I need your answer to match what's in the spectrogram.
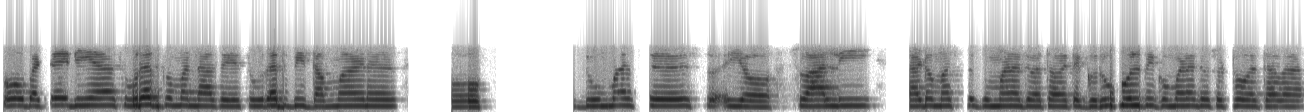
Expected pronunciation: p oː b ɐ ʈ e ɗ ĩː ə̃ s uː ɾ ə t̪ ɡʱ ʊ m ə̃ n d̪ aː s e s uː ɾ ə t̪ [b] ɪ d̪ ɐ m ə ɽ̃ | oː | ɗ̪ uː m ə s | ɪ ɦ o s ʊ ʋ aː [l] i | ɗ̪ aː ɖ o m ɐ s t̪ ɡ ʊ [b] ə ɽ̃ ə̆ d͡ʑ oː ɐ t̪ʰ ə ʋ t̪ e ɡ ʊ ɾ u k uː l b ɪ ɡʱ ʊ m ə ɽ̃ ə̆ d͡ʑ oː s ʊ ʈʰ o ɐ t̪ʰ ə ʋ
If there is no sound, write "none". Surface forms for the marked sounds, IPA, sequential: b, l, m

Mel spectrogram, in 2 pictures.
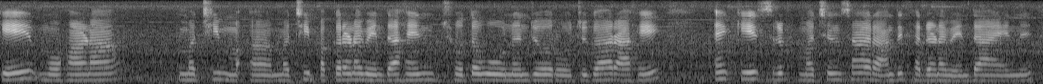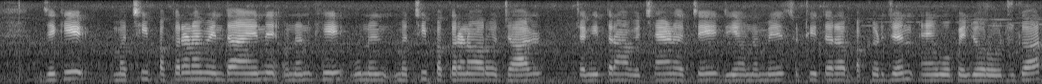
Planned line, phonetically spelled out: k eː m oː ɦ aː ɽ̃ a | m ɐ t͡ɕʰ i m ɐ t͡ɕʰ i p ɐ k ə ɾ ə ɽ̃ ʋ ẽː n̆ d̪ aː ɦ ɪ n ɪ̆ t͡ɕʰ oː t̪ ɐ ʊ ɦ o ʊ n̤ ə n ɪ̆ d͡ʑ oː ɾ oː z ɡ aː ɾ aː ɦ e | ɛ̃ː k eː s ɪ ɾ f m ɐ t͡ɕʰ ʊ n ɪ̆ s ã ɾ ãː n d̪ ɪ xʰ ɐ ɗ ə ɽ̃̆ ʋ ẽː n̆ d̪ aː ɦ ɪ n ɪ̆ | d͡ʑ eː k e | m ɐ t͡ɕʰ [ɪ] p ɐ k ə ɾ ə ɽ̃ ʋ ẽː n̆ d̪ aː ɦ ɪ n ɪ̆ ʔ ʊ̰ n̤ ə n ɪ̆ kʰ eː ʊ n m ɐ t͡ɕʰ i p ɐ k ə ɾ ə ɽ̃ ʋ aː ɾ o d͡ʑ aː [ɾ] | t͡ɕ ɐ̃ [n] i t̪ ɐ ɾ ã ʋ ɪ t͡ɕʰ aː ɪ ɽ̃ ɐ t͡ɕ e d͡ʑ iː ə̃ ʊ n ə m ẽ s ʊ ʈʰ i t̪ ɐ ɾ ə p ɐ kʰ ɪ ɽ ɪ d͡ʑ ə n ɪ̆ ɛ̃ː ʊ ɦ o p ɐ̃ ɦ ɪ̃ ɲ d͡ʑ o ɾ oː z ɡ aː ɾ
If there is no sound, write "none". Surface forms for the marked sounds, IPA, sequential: i, l, ŋ

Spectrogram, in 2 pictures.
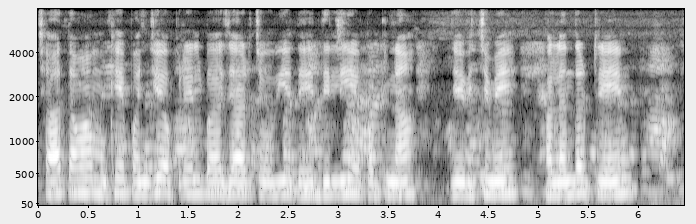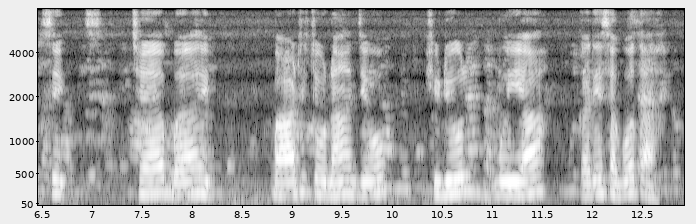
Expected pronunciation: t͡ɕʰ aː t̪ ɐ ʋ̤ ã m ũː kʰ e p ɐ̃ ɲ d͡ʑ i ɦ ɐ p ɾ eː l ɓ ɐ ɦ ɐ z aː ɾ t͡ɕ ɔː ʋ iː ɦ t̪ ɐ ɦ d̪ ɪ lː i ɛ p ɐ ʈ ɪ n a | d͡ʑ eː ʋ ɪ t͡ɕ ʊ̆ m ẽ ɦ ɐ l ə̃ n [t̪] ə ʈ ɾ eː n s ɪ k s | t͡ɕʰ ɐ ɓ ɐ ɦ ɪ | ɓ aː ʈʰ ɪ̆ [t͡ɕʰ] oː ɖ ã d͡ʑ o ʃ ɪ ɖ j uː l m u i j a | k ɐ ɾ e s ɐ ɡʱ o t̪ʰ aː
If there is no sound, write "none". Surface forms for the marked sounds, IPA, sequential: d̪, t͡ɕ

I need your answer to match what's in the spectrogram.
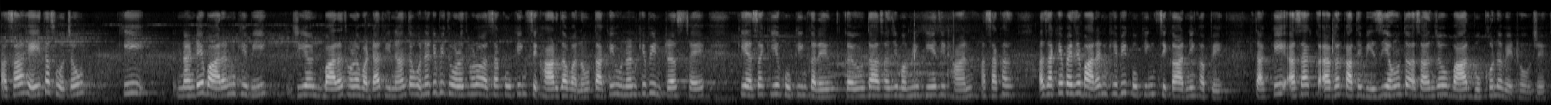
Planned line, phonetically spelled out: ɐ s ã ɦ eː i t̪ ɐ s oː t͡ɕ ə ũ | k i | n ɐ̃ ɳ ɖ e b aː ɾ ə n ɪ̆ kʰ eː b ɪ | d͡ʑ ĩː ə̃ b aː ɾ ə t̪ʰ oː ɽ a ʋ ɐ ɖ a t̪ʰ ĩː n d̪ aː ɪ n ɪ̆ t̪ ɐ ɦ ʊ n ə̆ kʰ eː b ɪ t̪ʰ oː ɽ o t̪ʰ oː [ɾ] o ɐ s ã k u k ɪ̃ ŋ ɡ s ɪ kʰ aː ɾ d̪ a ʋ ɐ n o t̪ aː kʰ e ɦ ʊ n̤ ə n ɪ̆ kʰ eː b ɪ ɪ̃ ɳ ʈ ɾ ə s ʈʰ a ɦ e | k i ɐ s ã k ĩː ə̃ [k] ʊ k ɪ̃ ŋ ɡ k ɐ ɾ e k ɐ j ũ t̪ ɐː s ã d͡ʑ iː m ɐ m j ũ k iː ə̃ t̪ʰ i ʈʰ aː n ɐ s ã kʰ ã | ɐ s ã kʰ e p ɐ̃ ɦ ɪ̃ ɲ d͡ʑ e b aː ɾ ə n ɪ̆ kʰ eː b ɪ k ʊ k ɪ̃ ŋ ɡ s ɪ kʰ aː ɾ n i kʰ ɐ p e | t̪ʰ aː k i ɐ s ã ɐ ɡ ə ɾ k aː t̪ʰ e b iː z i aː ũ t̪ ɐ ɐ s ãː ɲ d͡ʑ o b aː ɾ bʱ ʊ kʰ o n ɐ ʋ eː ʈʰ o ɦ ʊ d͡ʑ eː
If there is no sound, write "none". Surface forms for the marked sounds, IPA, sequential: ɽ, k

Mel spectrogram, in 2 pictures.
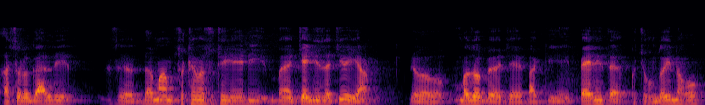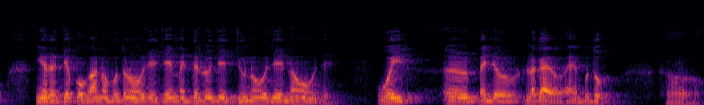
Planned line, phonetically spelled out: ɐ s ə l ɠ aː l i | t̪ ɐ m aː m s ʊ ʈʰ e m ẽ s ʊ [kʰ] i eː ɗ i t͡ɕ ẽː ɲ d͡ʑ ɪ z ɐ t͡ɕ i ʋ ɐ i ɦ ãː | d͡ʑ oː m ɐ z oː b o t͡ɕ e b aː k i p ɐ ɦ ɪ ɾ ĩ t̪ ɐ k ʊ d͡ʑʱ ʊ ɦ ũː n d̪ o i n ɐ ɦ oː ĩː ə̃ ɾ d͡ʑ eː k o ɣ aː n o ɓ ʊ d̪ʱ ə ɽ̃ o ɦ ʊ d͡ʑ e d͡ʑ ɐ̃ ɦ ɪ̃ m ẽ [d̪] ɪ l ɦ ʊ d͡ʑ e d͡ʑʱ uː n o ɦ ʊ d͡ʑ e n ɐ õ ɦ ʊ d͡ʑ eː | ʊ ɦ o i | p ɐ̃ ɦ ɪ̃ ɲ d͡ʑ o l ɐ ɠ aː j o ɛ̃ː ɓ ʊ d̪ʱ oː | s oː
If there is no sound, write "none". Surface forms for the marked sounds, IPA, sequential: ʈʰ, d̪

